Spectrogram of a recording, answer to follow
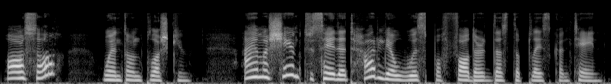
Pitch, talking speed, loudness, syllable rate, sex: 230 Hz, 185 wpm, -17 LUFS, 5.5 syllables/s, female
